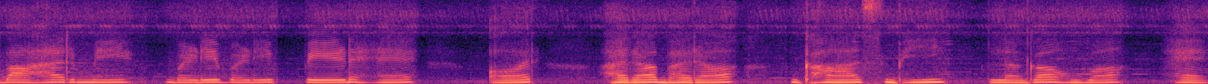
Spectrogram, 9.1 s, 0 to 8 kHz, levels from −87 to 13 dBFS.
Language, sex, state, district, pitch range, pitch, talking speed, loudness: Hindi, female, Chhattisgarh, Raipur, 205-220 Hz, 215 Hz, 95 wpm, -17 LUFS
